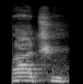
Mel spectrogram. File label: Naachii, Dane-ẕaa; Rêveurs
